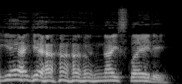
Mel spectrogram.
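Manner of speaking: laughing it off; mildly forced laughter; nervous laugh. Acted. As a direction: brush it off with a laugh. Chuck laughs it off.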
